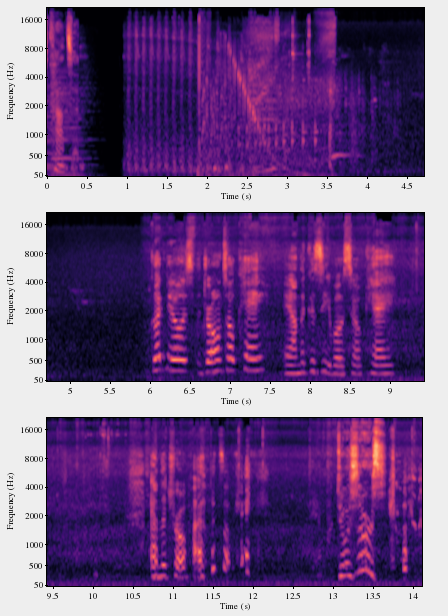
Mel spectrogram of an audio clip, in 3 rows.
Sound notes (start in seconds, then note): 1.0 gentle whirring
